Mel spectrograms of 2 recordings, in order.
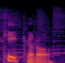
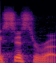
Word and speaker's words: Cicero: Like, Cicero is pronounced Kikero. But we just misunderstood it. So we say Cicero, because it just fits our language more.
